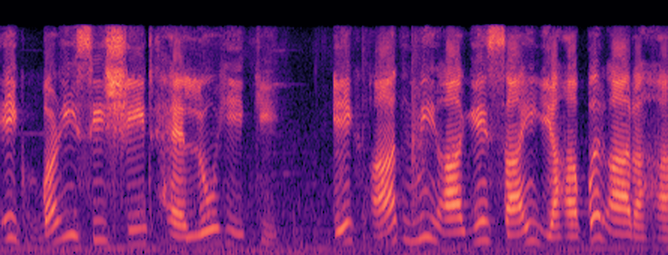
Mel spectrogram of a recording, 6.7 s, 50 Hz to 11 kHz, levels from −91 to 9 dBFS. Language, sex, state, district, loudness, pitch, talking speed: Hindi, male, Haryana, Charkhi Dadri, -16 LUFS, 225 Hz, 135 wpm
